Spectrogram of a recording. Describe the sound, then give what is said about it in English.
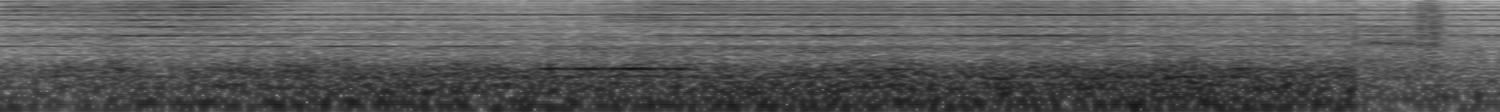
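A long freight train with tarpaulin-covered cars rumbles steadily past, its wheels letting out sustained high-pitched squeals and metallic whines over the continuous low roar of rolling cars. “It's a long train.”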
